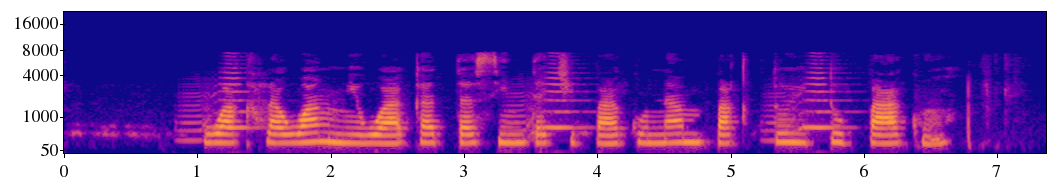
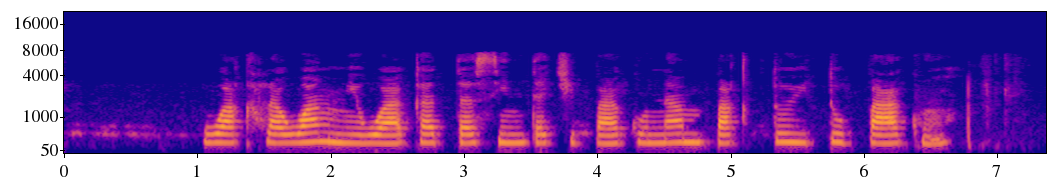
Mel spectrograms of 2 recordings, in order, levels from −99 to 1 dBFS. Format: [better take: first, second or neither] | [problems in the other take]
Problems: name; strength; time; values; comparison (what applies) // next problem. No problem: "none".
second | background sound (Brass instrument); 13 dB below the speech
